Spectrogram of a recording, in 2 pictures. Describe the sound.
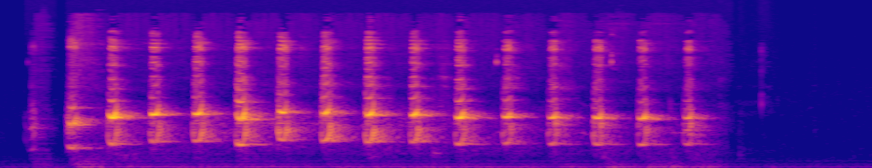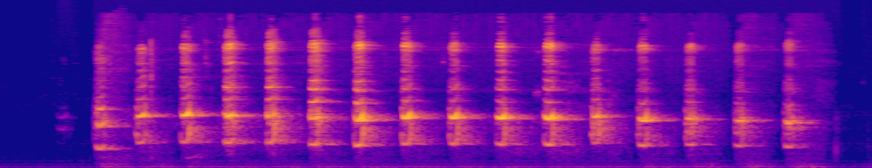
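A Bobby Cole reed call imitates a wild turkey gobble in two long bursts separated by a brief pause: each is a rapid, rattling string of loud, throaty notes that fades slightly toward the end.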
